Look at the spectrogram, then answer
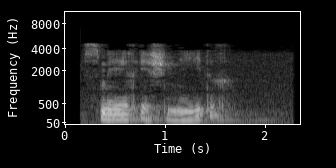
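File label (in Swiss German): "mer", Alsatian; meteo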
